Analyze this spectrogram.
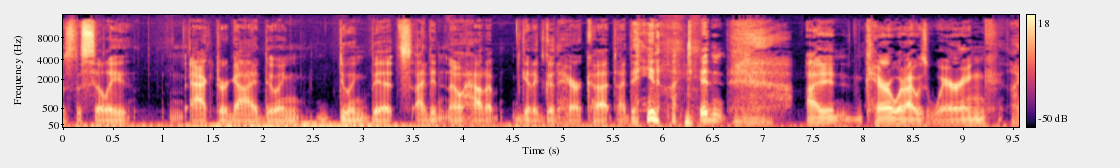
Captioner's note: laughter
